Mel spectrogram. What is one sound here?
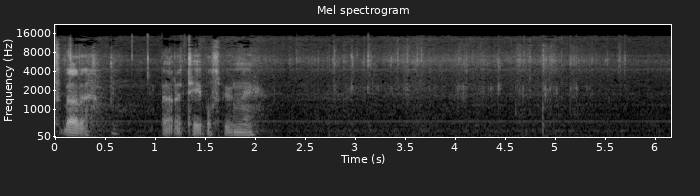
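Sand pours from a bag into a plastic pan.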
